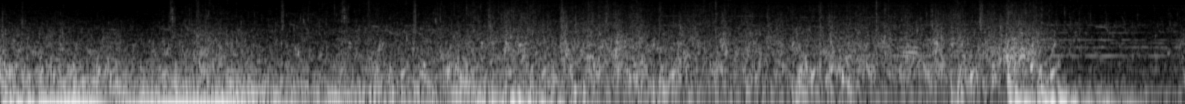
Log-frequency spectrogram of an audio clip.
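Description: Water splashes as someone wades and swims through it.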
